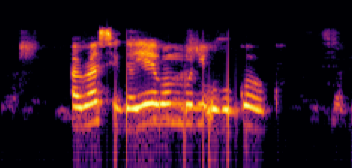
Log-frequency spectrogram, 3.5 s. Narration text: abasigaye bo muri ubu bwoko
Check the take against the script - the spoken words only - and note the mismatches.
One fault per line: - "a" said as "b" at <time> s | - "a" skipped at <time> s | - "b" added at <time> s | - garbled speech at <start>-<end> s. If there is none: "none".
none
